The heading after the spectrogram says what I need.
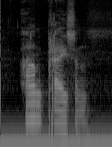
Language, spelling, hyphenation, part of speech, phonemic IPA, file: Dutch, aanprijzen, aan‧prij‧zen, verb, /ˈaːmˌprɛi̯zə(n)/, Nl-aanprijzen.ogg
- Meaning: 1. to recommend 2. to praise, to extol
